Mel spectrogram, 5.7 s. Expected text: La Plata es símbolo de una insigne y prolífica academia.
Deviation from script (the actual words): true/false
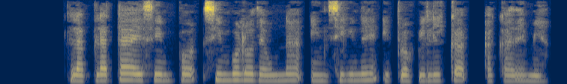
false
